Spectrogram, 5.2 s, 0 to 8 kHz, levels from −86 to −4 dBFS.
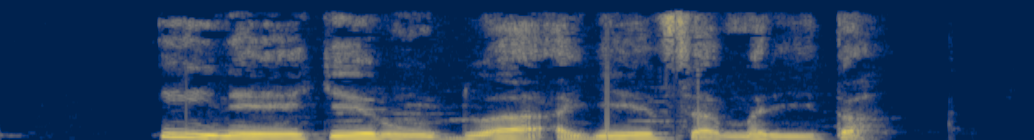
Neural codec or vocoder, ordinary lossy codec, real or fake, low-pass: none; MP3, 48 kbps; real; 7.2 kHz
